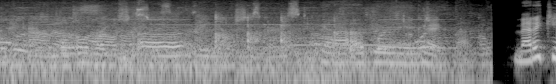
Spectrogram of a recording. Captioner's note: television noise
